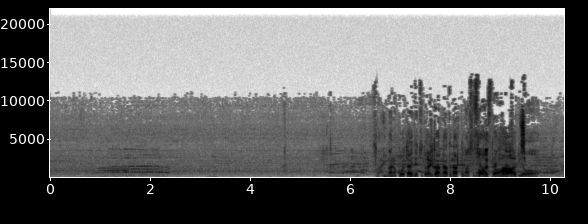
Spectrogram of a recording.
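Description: A crowd murmurs in the stands of an open-air stadium.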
